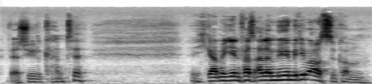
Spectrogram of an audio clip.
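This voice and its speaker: A man's voice: mid-range voice, very animated, brisk, a little mellow, lightly acted. An actor playing an uneasy, guarded businessman under questioning in a radio crime drama, hesitant and indignant when pressed. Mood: evasive, uneasy.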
